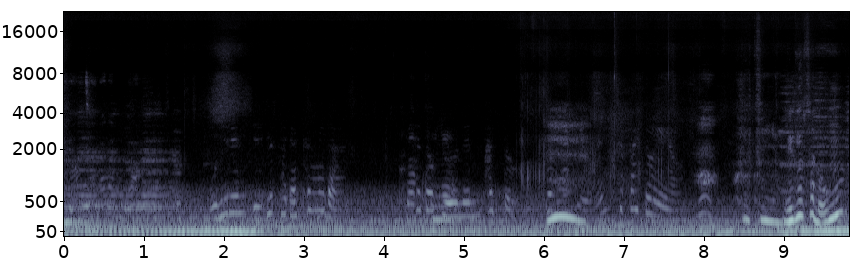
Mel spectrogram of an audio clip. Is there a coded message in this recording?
No, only the noise inside a car.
